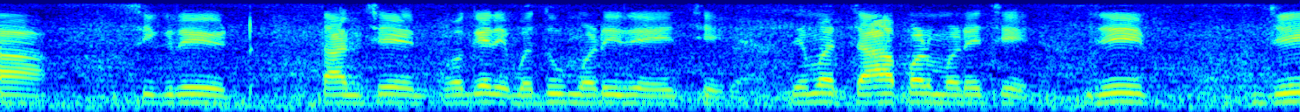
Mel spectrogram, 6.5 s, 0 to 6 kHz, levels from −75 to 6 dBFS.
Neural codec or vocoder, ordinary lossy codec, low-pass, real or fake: none; AAC, 32 kbps; 5.4 kHz; real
